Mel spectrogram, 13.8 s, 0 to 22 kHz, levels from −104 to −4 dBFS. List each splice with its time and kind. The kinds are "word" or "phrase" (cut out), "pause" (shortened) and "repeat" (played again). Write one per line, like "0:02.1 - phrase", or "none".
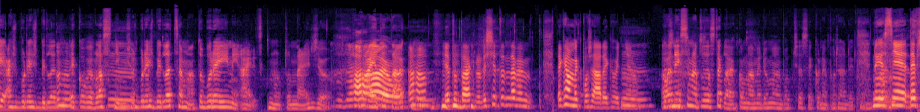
0:02.0 - phrase
0:04.0 - word
0:08.7 - word
0:09.8 - pause
0:10.9 - word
